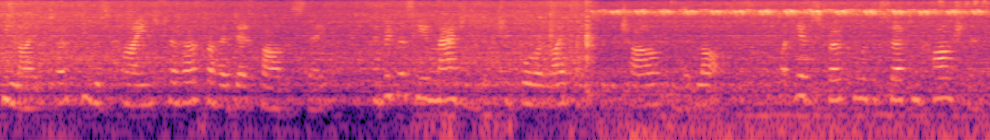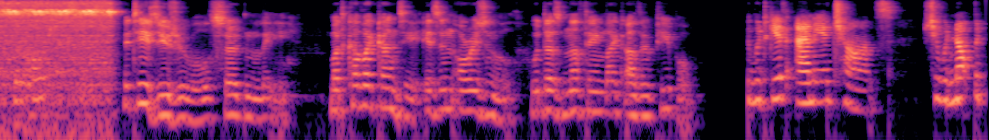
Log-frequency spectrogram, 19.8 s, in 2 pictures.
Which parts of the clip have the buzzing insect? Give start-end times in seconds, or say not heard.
0.0-11.1.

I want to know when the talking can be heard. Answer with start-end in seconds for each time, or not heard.
0.0-19.7.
